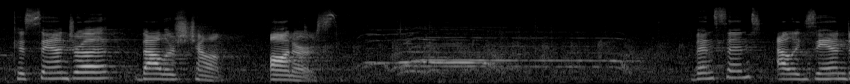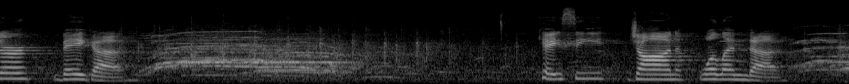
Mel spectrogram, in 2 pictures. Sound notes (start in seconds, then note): 3.6 audience cheering; 3.7 audience applauding; 9.8 audience applauding; 9.9 audience cheering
